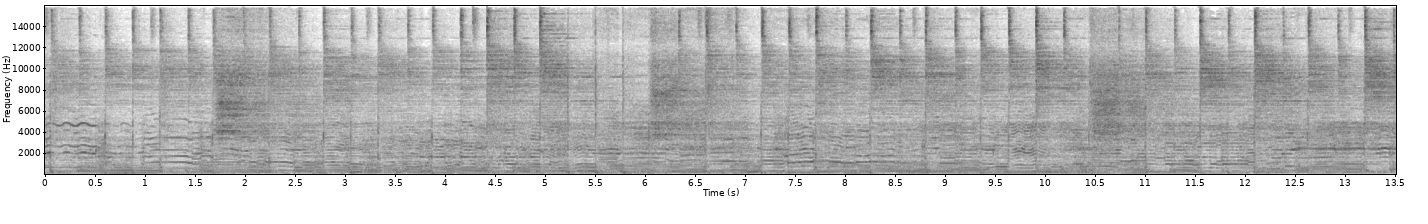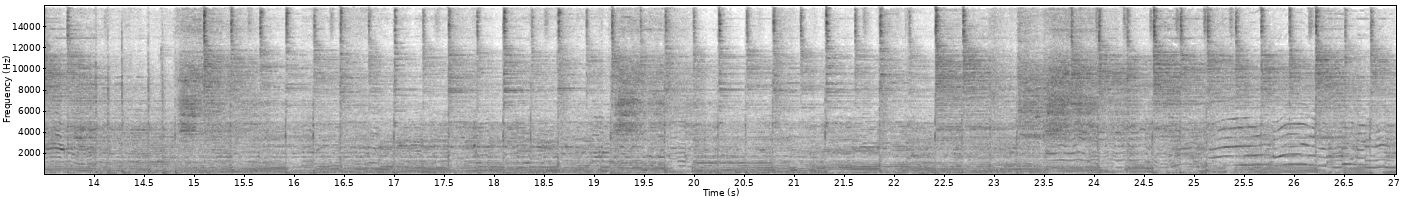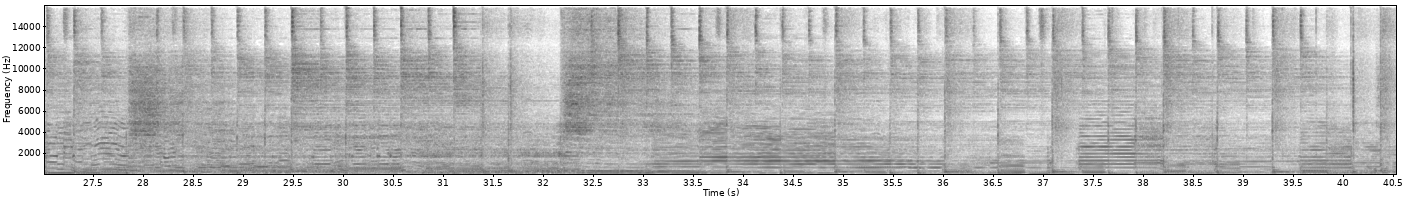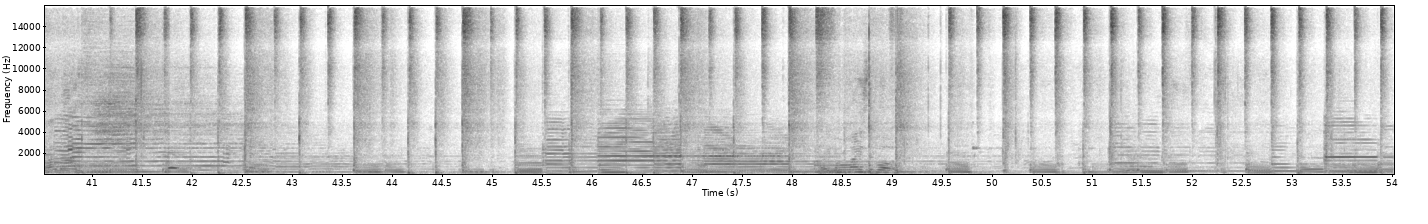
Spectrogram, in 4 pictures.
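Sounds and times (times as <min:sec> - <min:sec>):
drum kit: 0:00.0 - 0:54.0
electric guitars: 0:00.0 - 0:54.0.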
